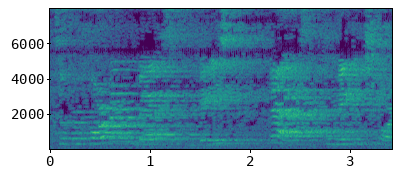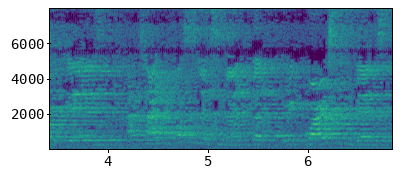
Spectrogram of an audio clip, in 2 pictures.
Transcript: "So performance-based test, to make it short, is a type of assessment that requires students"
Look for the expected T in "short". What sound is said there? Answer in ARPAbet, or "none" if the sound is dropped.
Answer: none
